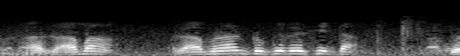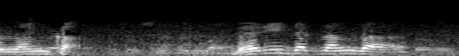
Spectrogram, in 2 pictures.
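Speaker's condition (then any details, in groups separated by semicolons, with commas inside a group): Deafness; cannot hear audience questions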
